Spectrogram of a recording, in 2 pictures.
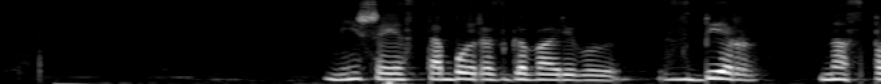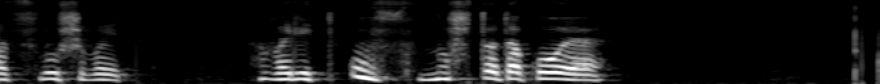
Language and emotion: Russian, angry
